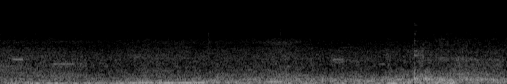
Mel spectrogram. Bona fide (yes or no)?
yes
